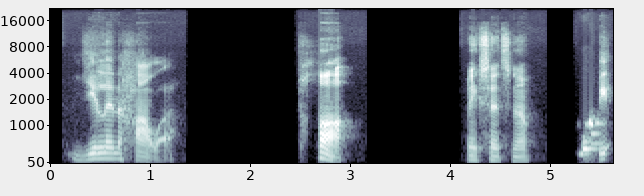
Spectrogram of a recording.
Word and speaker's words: Gyllenhaal: Yeah, even Jake Gyllenhaal. That's another one people mispronounce. Oh, really? He's Swedish. It's it's either Swedish or Danish. It's Gyllenhaal.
